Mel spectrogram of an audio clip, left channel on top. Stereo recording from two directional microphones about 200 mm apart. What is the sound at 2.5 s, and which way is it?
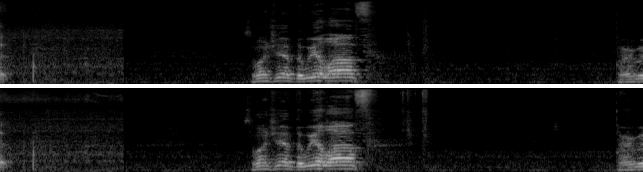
Speech, 25° right (ahead or behind).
